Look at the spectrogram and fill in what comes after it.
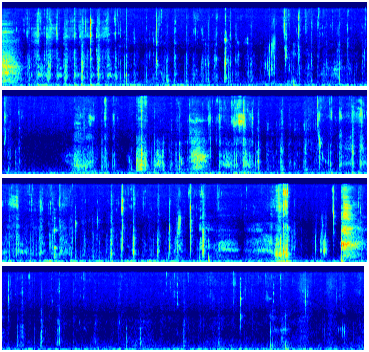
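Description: Close-miked eating sounds: chewing soup dumplings and biting into crunchy napa cabbage kimchi, with many small wet mouth clicks and a few louder moments partway through.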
